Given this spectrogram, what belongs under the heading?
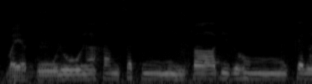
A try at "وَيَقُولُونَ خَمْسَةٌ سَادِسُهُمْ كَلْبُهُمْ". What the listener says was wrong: അവിടെ മണിക്കരുത്. സാദിസുഹും അവിടെ മണിക്കാനില്ല. സാദിസുഹും കൽബുഹും.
